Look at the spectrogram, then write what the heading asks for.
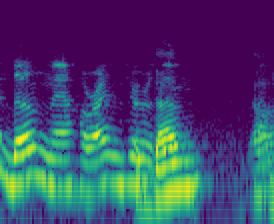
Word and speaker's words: Dawn: É, eu acho que é Dan, né? Horizon Zero Dawn. Dan. Zero Dawn. Aí saiu. Não, é Dawn, mesmo.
